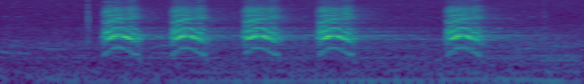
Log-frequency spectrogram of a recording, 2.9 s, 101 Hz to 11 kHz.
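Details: Crow calling from a post in a backyard on 16 September 2014. Five coarse, grating caws, the first four evenly spaced and quick, then a short pause before the last one.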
